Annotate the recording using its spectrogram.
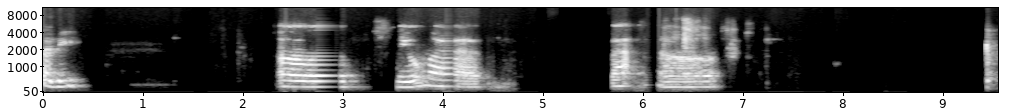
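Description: A woman speaks calmly into a microphone, explaining in short phrases.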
